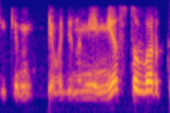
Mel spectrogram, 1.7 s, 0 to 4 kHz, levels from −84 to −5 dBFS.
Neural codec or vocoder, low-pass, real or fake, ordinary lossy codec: none; 3.6 kHz; real; AAC, 32 kbps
